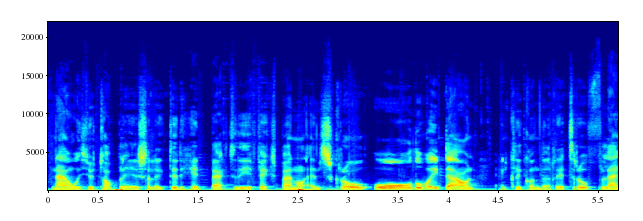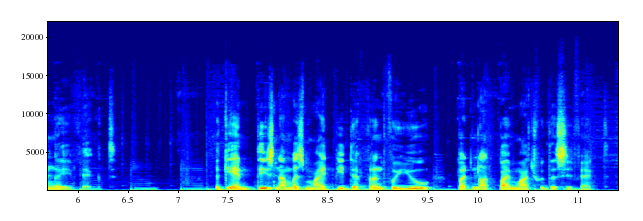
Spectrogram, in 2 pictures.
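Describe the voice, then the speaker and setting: A man hosts a how-to video with an upbeat, chatty delivery. His voice sits at an average pitch. Music plays softly behind him as he guides viewers through the steps. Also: sing-song, normal speed. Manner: chatty, addresses viewers as guys. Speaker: host of an effects tutorial channel. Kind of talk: upbeat scripted tutorial narration. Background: background music.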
